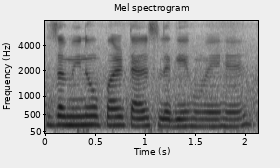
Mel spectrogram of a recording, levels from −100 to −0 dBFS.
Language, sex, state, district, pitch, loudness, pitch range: Hindi, female, Uttar Pradesh, Lucknow, 205 Hz, -15 LUFS, 195-230 Hz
